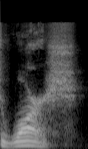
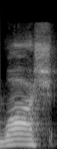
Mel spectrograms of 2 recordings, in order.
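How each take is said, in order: First: The word is said with an R sound. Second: The word is said without an R sound.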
